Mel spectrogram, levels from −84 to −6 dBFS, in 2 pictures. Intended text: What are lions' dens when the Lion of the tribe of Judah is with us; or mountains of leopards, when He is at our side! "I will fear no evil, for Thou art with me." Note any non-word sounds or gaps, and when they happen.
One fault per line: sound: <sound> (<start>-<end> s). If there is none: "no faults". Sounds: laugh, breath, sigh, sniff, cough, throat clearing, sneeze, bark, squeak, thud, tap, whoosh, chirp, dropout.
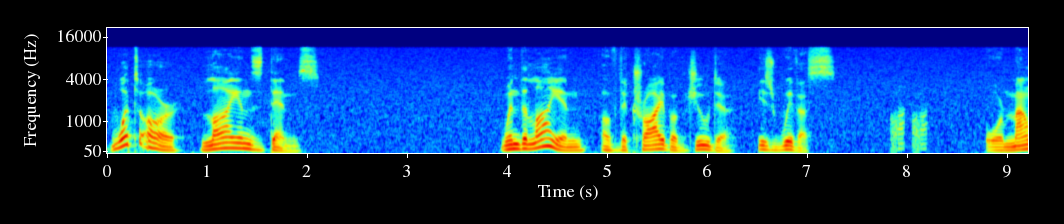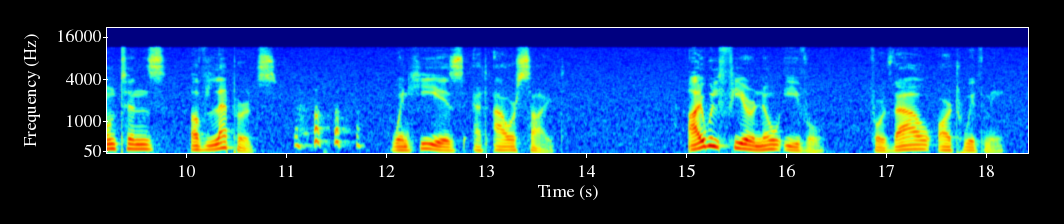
sound: laugh (7.8-8.2 s)
sound: laugh (11.1-11.8 s)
